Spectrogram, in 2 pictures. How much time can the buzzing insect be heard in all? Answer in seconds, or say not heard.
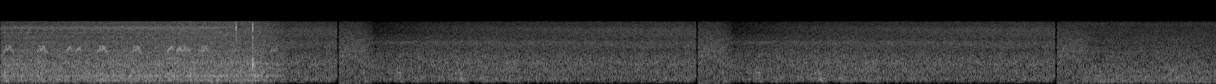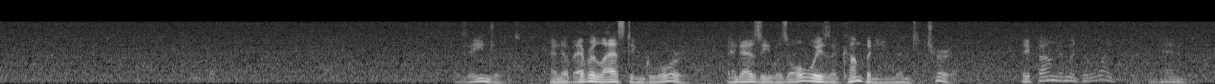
3 s.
